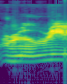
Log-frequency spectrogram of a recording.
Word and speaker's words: Ruairi: Because it's the Gaelic, my name is Rory, like, but it's the Gaelic fucking spelling of it, like. It's not even pronounced Rory really, but my mother, and we only found out recently that my mother-in-law had been pronouncing my name wrong, like, it's like Ruairi or something.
